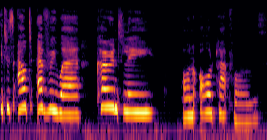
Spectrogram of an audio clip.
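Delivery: put-on British accent. Plugging a release while trying out a voice for a listener, put-on british accent. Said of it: "Is that good British accent?".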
